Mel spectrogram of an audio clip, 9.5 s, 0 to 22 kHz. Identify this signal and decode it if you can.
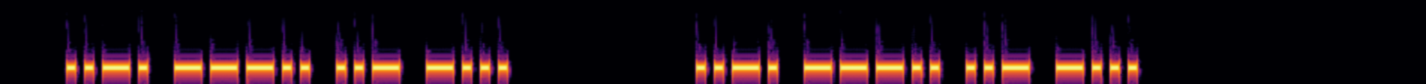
Morse code, heard as a keyed tone, about 19 wpm, 700 Hz. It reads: F8UB F8UB
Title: DXCC-100 Call Signs - 4 Characters - Repeated 2x - 20wpm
